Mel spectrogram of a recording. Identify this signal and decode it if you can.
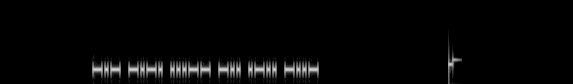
Morse code, heard as a keyed tone, about 40 wpm, 700 Hz. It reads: KC3DLX
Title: USA Call Signs - 6 Characters - 4x Character Spacing - 40wpm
